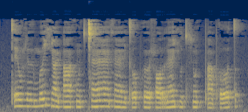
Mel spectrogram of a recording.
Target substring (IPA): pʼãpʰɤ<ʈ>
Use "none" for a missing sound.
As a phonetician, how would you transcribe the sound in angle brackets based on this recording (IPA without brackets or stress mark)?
t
